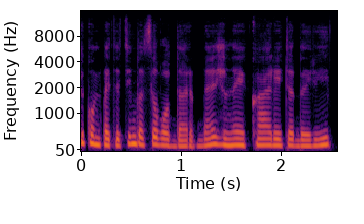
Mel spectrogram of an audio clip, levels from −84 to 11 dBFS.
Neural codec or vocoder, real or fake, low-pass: codec, 32 kHz, 1.9 kbps, SNAC; fake; 14.4 kHz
